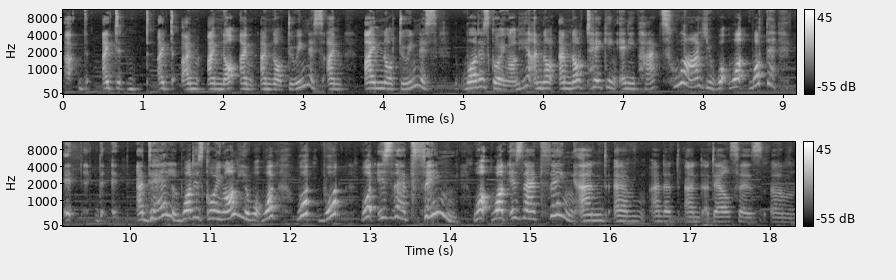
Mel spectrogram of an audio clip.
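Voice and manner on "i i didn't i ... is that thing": very nervous stammer, higher, louder, faster. In a drama scene, a character is confronted about trading lives in a pact: very nervous stammering voice. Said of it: "you hear a very nervous voice saying".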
